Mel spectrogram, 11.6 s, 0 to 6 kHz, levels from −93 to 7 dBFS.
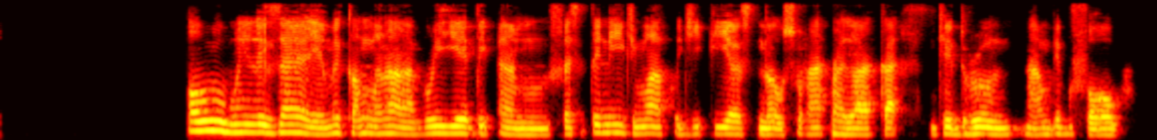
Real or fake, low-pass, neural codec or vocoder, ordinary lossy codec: fake; 5.4 kHz; codec, 24 kHz, 0.9 kbps, WavTokenizer, medium music audio release; none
